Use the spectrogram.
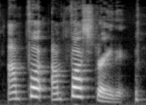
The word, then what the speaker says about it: frustrated: You pronounce it frustrated. Not fuss like you fussing. Frustrated, yeah. It's not it's not how you fussing. You fussing, so you frustrated. Okay, no, it's frustrated, like fraternity.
